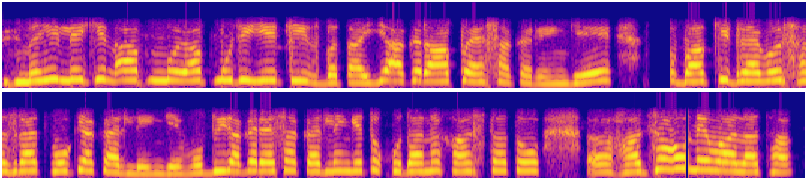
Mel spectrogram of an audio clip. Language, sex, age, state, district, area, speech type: Urdu, female, 18-30, Jammu and Kashmir, Srinagar, urban, conversation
